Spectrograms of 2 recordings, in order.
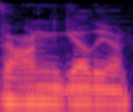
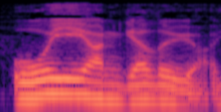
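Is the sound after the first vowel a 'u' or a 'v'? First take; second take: v; u. First: The second sound is a consonant v. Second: The second sound is a vowel u. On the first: "started pronouncing it like a V" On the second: "the U was pronounced like a U"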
